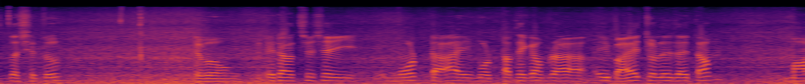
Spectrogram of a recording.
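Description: A man talking over the steady low rumble of a moving motorcycle.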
